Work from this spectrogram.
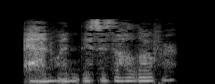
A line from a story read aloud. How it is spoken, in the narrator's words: whispered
